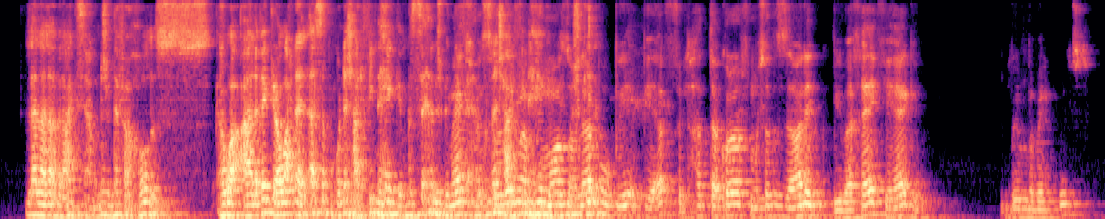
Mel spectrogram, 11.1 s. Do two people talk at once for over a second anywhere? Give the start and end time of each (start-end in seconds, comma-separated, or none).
4.5-6.0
